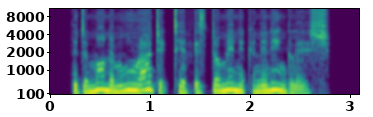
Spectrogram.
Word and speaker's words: Dominican: The demonym or adjective is Dominican in English. It is pronounced with the syllable stress being on the second I, serving to distinguish it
